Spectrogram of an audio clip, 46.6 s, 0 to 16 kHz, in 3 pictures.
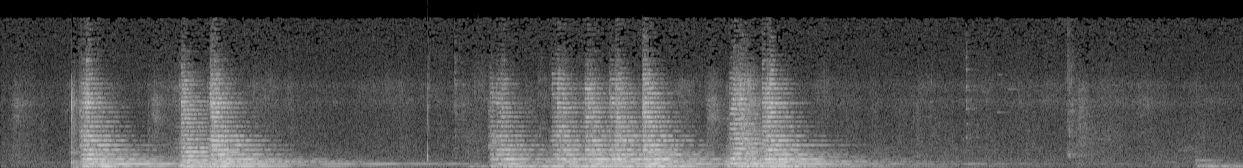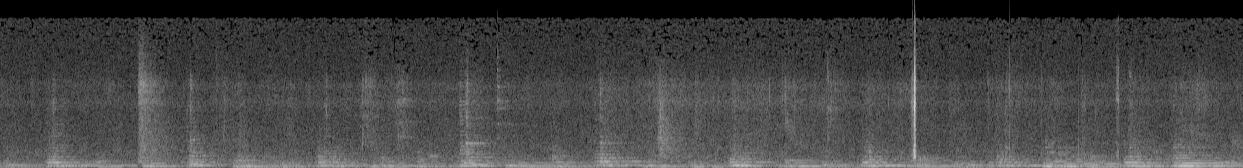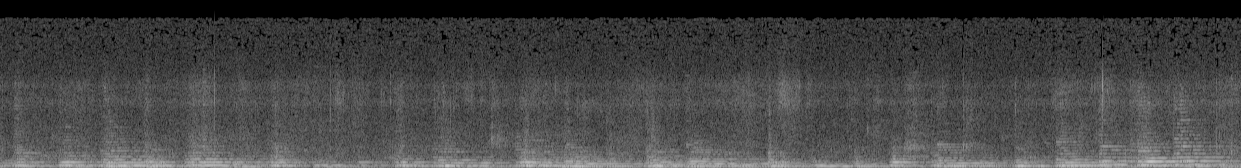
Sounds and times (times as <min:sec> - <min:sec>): Orchestra: 0:00.0 - 0:46.5.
